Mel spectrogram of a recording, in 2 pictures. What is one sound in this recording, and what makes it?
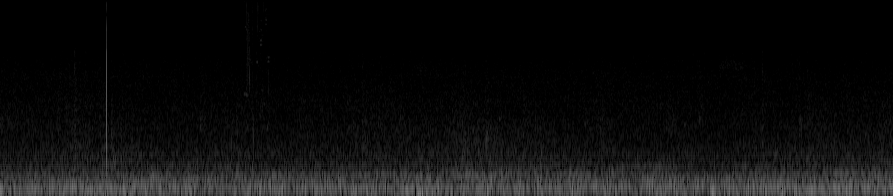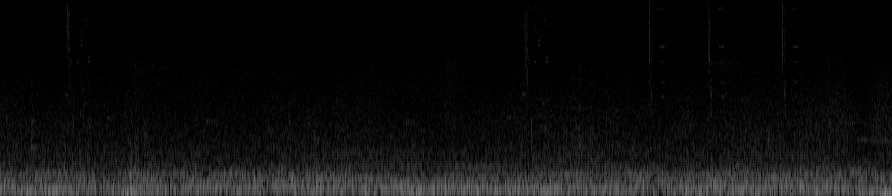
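Short soft clicks sound as menu options change.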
